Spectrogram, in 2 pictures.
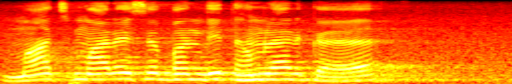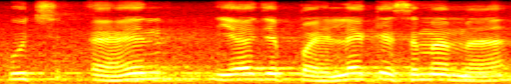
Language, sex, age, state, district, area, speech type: Maithili, male, 45-60, Bihar, Supaul, rural, spontaneous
